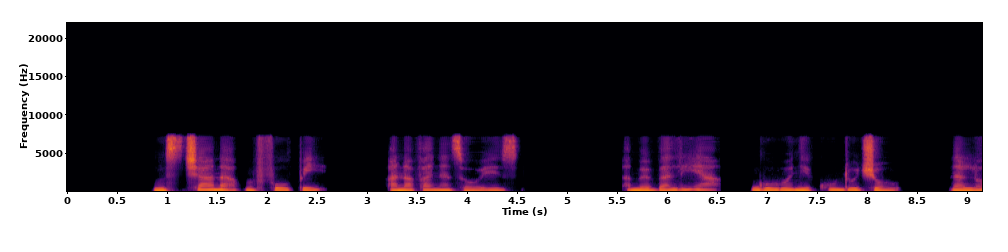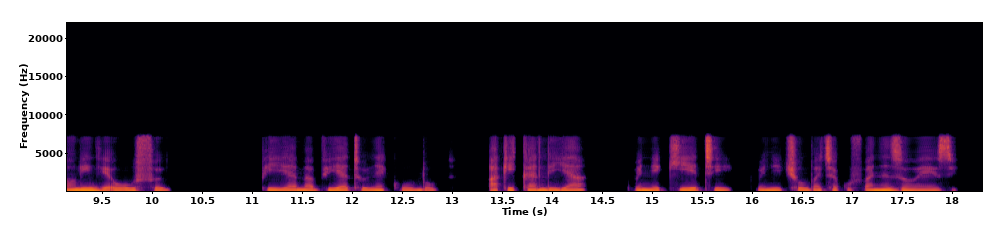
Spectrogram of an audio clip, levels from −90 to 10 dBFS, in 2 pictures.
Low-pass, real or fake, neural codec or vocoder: 7.2 kHz; fake; codec, 16 kHz, 0.3 kbps, FocalCodec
